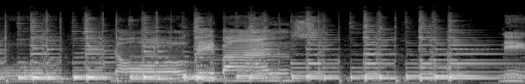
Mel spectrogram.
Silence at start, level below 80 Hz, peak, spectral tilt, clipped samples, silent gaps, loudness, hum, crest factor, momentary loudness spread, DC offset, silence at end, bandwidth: 0 s; -46 dBFS; 0 dBFS; -4.5 dB/octave; under 0.1%; none; -15 LUFS; none; 14 dB; 6 LU; under 0.1%; 0 s; 13 kHz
